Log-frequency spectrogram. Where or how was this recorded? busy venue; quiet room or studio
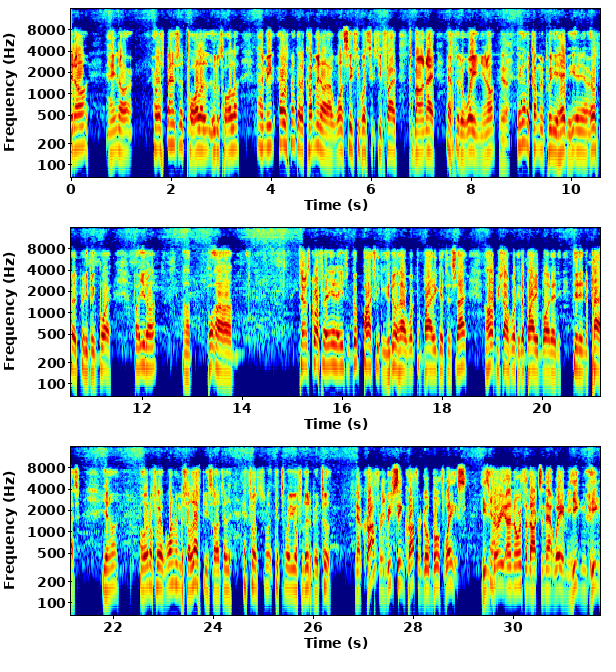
busy venue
